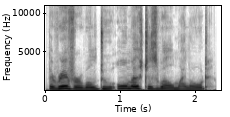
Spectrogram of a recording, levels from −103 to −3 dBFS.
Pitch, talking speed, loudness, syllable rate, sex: 220 Hz, 230 wpm, -17 LUFS, 4.9 syllables/s, female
